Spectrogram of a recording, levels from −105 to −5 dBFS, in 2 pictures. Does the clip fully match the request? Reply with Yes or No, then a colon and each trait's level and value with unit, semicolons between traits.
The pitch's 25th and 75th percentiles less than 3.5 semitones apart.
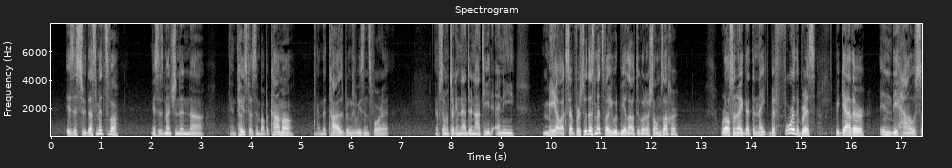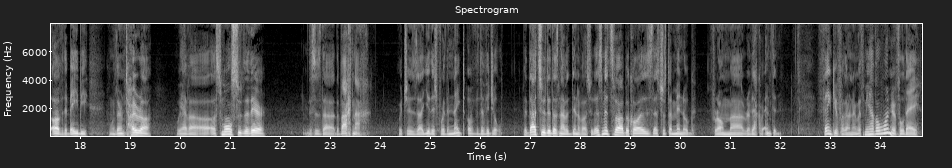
No: wide, 5.5 semitones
